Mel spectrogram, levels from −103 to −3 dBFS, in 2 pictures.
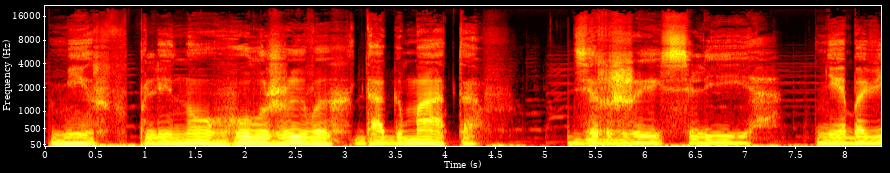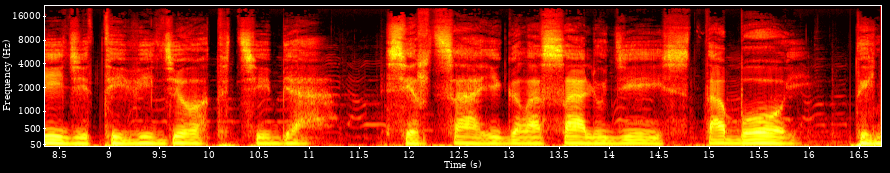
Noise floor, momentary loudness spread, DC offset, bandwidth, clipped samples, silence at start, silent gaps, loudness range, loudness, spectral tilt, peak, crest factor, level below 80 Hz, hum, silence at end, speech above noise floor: -51 dBFS; 12 LU; under 0.1%; 17.5 kHz; under 0.1%; 0.05 s; none; 4 LU; -23 LUFS; -4.5 dB/octave; -4 dBFS; 18 dB; -34 dBFS; none; 0 s; 29 dB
